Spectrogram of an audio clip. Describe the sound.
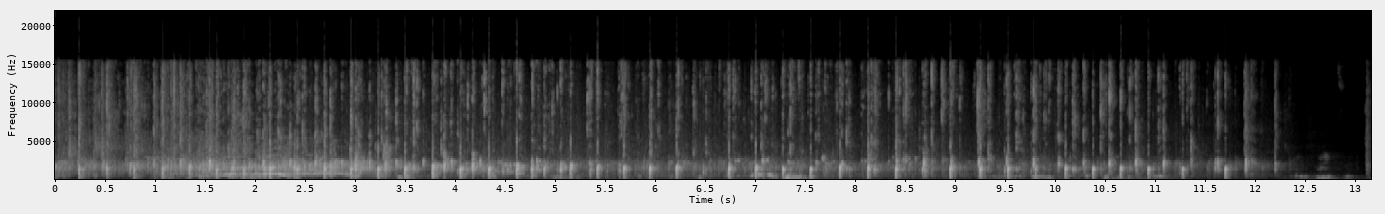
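A church audience in Eastbourne stands and applauds steadily for about twelve seconds, a dense patter of many hands clapping that thins into a few sharp, separate claps before fading out; faint voices murmur underneath.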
